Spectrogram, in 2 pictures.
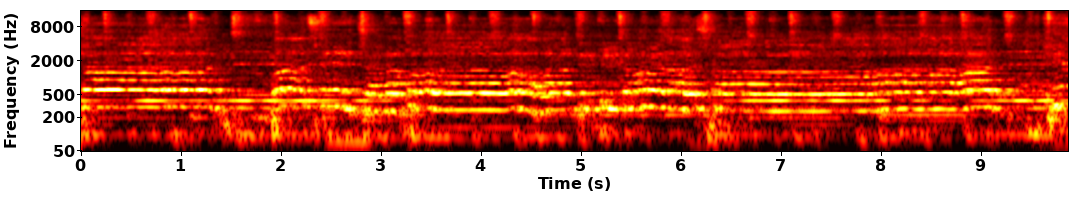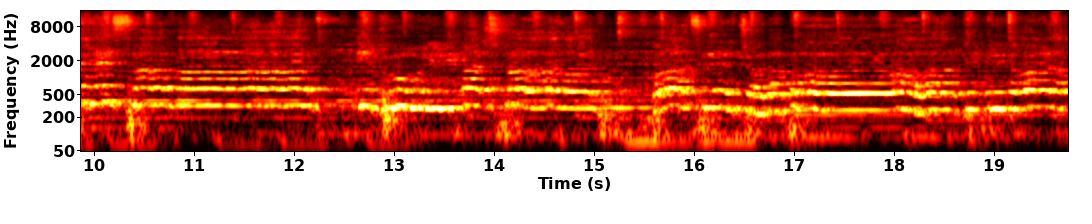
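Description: A man singing a slow, melismatic song into a handheld microphone, amplified, with held notes and ornamented turns over an instrumental accompaniment with a steady beat.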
